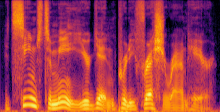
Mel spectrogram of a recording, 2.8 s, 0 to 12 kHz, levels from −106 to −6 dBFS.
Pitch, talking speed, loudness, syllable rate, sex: 110 Hz, 220 wpm, -17 LUFS, 5.7 syllables/s, male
